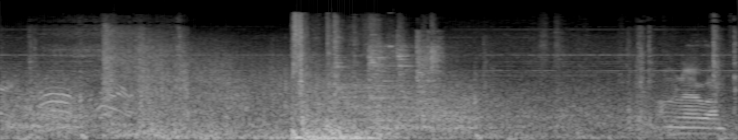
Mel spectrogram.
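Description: Heavy gunfire and cannon booms in a multiplayer war video game, repeated sharp shots and one louder blast over constant battle rumble, with players shouting orders over it.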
